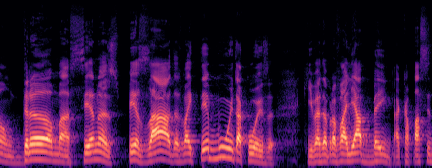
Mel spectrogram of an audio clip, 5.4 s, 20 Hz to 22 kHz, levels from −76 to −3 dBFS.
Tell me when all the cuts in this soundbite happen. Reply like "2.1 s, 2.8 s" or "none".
none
